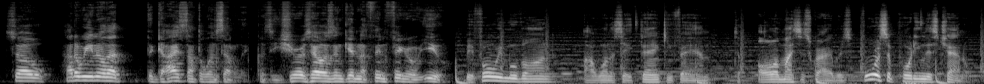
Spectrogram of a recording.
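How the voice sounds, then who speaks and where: Male reaction host, blunt, mocking; quick delivery over faint music. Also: medium pitch, animated, a little mellow. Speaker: commentary channel host. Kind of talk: reaction commentary on video clips.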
